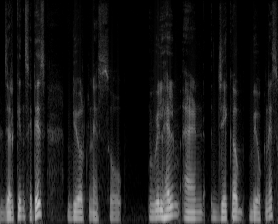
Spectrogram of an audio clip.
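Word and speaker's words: Bjerknes: So, B J E R K N E S you would pronounce it as Jerkkins. It is not Jerkkins, it is Bjorknes.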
